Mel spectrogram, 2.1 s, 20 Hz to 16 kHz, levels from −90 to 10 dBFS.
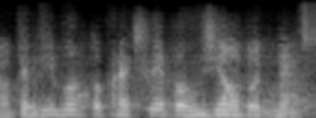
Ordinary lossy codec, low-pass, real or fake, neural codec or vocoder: AAC, 48 kbps; 14.4 kHz; fake; codec, 44.1 kHz, 0.9 kbps, DAC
